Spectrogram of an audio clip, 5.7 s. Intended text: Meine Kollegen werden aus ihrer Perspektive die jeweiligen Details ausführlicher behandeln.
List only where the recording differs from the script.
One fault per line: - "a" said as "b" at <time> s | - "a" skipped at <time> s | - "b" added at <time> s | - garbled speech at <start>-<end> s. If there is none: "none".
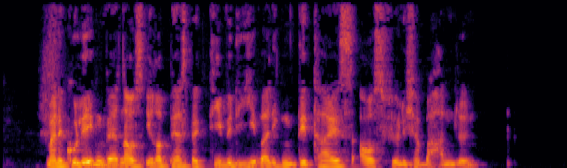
none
